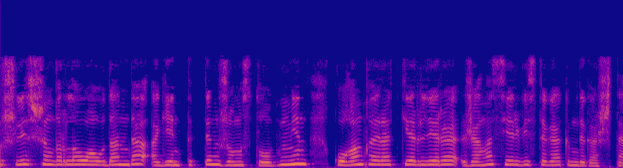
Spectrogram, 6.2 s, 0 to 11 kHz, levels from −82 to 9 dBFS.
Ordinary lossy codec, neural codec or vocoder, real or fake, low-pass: MP3, 48 kbps; codec, 16 kHz, 8 kbps, FunCodec, trained on Chinese and English, 25 frames a second; fake; 7.2 kHz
